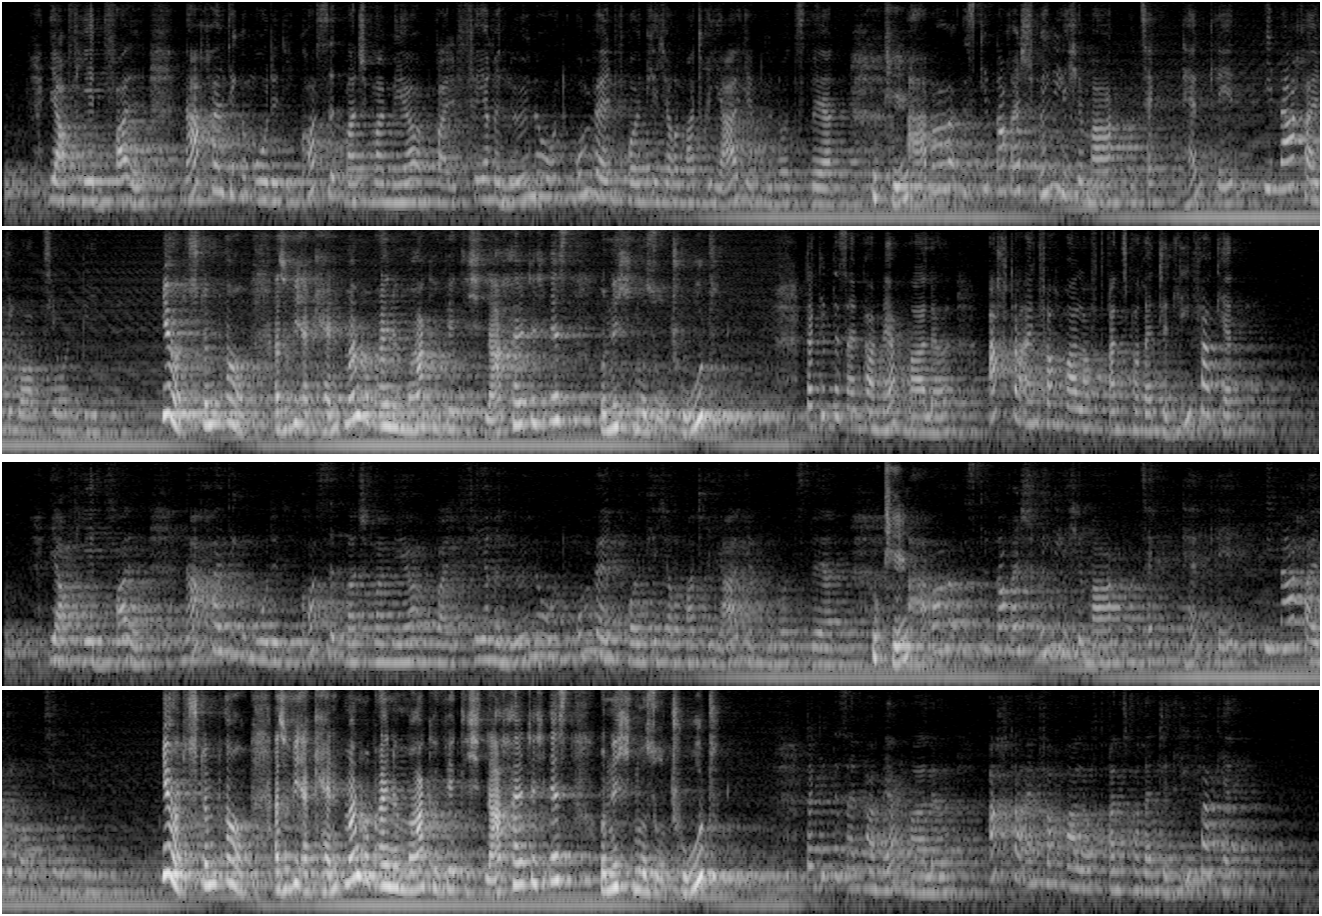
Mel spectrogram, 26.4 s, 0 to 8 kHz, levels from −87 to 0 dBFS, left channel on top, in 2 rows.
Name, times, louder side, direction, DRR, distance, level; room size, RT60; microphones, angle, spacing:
voice 1, 0.3-14.4 20.9-25.8, left 2 dB, 50° left, 6 dB, 1.1 m, -33 dB
sound 1, 5.9-21.1, left 1 dB, 35° left, 1.0 m, -42 dB
voice 2, 8.7-9.1 14.8-20.3, right 3 dB, 30° right, 10 dB, 0.4 m, -21 dB
11.0 x 10.0 x 8.5 m, 2.5 s
head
